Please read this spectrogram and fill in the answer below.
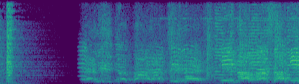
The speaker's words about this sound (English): Hundreds of protesters are marching through the streets of Santiago de Chile. Lithium for Chile, not for Soquimich, they are shouting.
